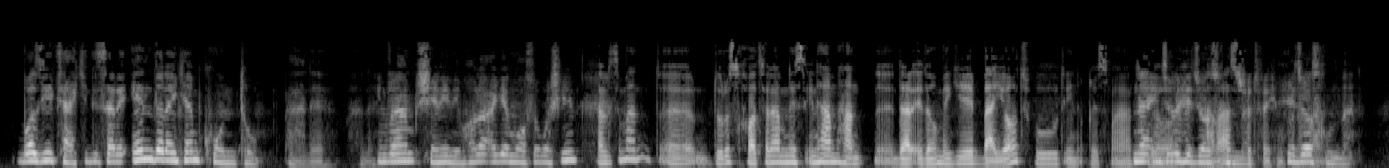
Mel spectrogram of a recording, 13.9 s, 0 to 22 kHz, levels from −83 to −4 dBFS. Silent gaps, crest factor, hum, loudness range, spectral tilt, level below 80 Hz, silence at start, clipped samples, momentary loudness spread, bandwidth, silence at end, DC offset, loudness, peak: none; 20 dB; none; 4 LU; -6 dB/octave; -64 dBFS; 0.2 s; under 0.1%; 12 LU; 7.6 kHz; 0.35 s; under 0.1%; -28 LUFS; -8 dBFS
